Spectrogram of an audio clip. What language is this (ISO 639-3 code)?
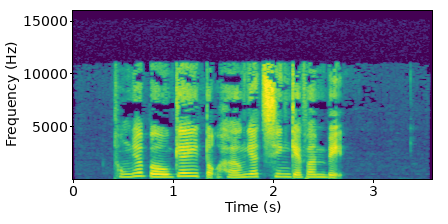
yue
